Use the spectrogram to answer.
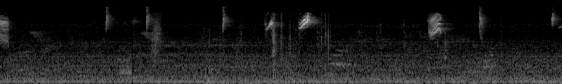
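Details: Female blue-black grassquit giving brief, sharp, high-pitched chips, two louder notes close together near the middle, amid faint ticking and a low background hum.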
